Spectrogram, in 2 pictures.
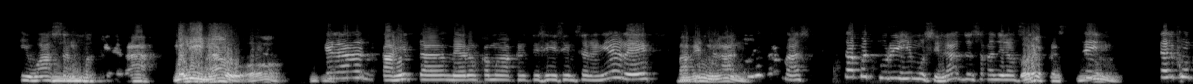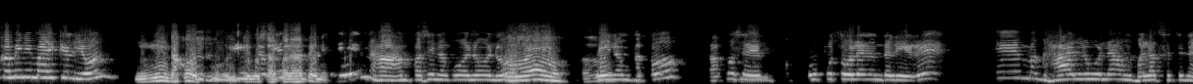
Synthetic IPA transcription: ʔɪwaːsɐŋmɐɡ̚ʔɛɾɐ | mɐliːnawʔo | kɐjlaːŋɐnkaːhɪt̪̚amɛːɾoŋkɐmɐŋakɾɪt̪ɪs̬iːsɪmsɐnɐŋjaːɾɛ | baːɪlɐʔ̪ːojɐt̪ɐɾmas | d̪̥aːpɐt̪̚pʊɾiːhɪnmosɪlad̪ʊnsɐkɐnɪlaŋsɛɛpɛsɛ | d̪̥alkʊŋkɐminɪmajkɛljon̩ːd̪ɐkoiŋʔʊsaːpɐnːaːt̪ɛnɪnɦaːhɐmpɐs̬ɪnɐŋkʊŋʔɐno̞ʔɐno | ɪnɐŋbɐt̪o̞ | t̪aːpo̞sʔɛ | pupʊt̪uːlɐnɐŋd̪ɐliːɾɛ | ɛmɐɡɦaːlunɐʔɐŋbɐlak̚sɐt̪ɪnɐ

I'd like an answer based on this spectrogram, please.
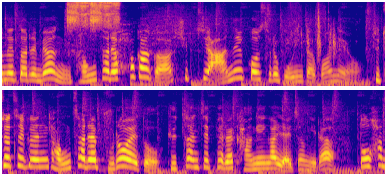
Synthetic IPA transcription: ne̞t͈aɾɯmjʌnkjʌŋt͡ɕʰaɾe̞hʌɡaɡaɕʰɥip̚t͡ɕ͈ia̰nɯɭk͈ʌsʰɯɾopoindaɡohane̞jo̰t͡ɕut͡ɕʰet͡ɕʰeɡɯnkjʌŋt͡ɕʰaɾe̞puɾʌe̞dokjutʰand͡ʑipʰe̞ɾɯɭkaŋɦe̞ŋɦaɭje̞d͡ʑʌŋiɾa | t͈oha

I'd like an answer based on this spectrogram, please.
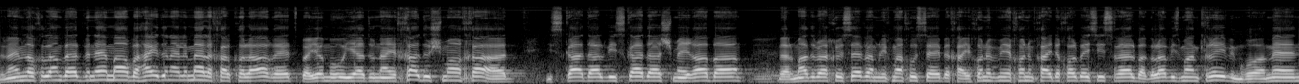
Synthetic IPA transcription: znaɪmlɔχɔlamvɛbvɪnɛmaʁvɪɦajadunajləmɛləχalˠkʰɔlaaʁɛt͡sbajɔmujeadunajaχaduʃmɔaχad | ɪskadalˠviiskadaʃmeɪʁaba | bɪalˠmadvɛaχjusɛvamliχmaχusebɪχajχɔnɪvɪmiəχɔnɪmχajdɪχɔlˠbeɪsisʁaɛlbaɡolavizmankʁivɪmʁuamɛn

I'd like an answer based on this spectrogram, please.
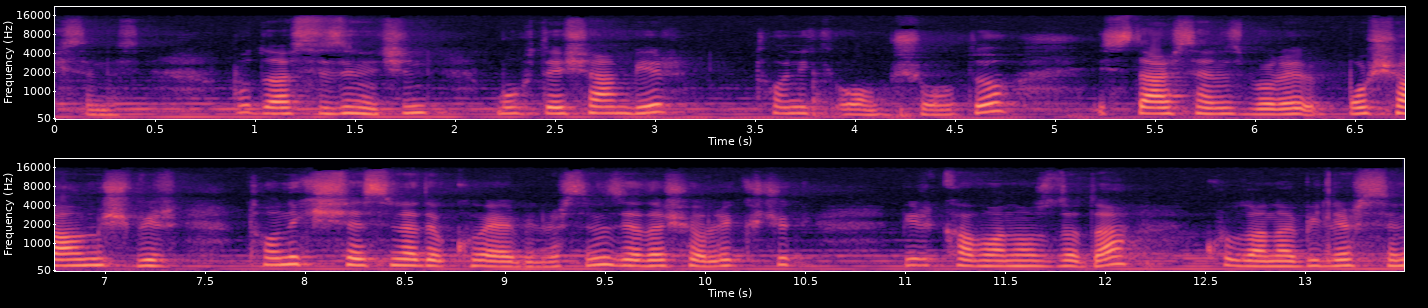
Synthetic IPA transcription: siniz̥bud̪asizinit͡ʃʰin | muxt̪ʰeʃæmbiɾ | t̪ʰo̞nicʰo̞lˠmuʃo̞lˠd̪ʊ | ist̪ʰæɾse̞nizbø̞jlʲɛbo̞ʃalˠmɯʃbiɾ | t̪ʰo̞nicʰi̥ʃesinɛd̪ɛkʰojajabilʲiɾsinizjad̪aʃø̞jlʲɛcʰy̥t͡ʃʰyc | biɾkʰavanozd̪ad̪a | kʰulˠːanabilʲiɾsin

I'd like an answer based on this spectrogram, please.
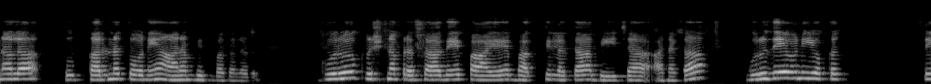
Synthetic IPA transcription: nɐlɐ | kɐɾɐɳɐt̪o̞ːne̞ːaːɾɐmbʱimpɐɡɐlɐɽu | ɡuɾukɾiʂɳɐpɾɐsaːd̪eːpaːjeːbʱɐk̚t̪ilɐt̪aːbʱiːd͡ʒaːʔɐ̰nɐɡa | ɡuɾud̪eːwunijɔkːɐ | i

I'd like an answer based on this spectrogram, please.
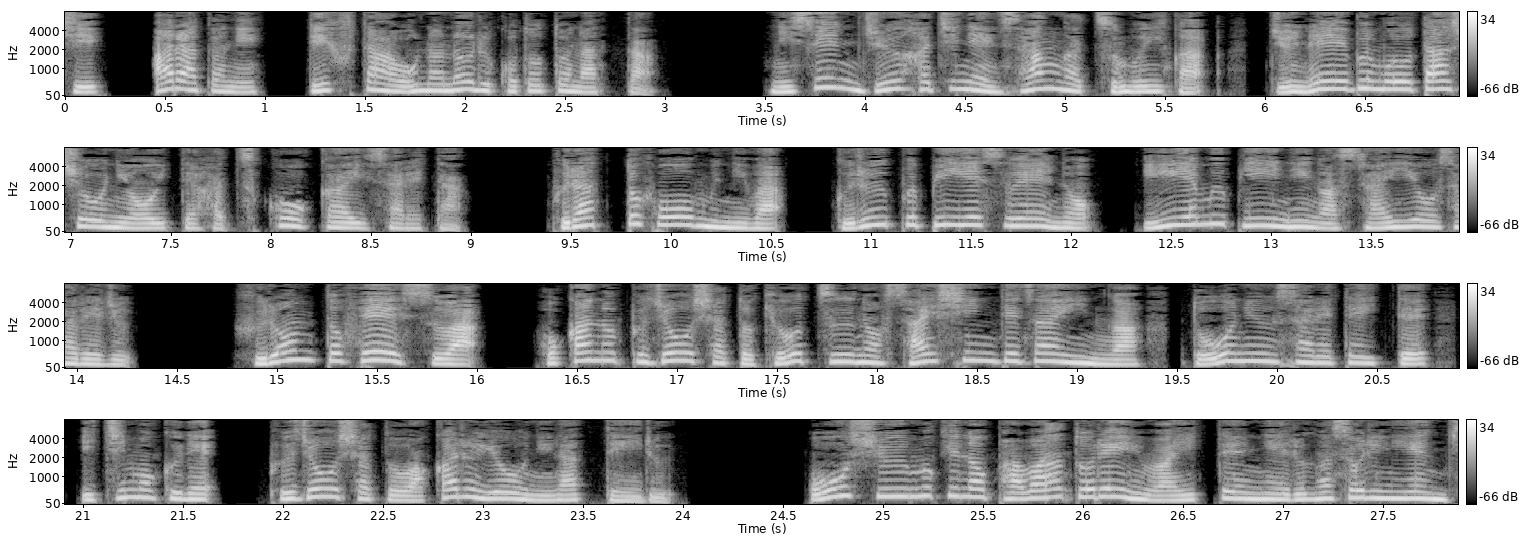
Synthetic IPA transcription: ɕi | aɾat̪aɲ̟i | ɾʲiɸɯ̟̥t̪aːo̞nano̞ɾɯ̟ko̞t̪ot̪o̞nat̪ːa̰ | ɲ̟isẽ̞ɲ̟d͡ʑɨːhat͡ɕinẽ̞ɰ̃sãŋɡat͡sɨmɯ̟ika | d͡ʑɨne̞ːbɯ̟mo̞ːt̪aɕo̞ːɲ̟io̞it̪e̞hat͡sɨ̥ko̞ːkaisaɾe̞t̪a̰ | pɯ̟ɾat̪ːo̞ɸo̞ːmɯ̟ɲ̟iβa | ɡ̥ɯ̟ɾɯ̟ːpɯ̟pʲiːe̞sɨe̞ːno̞ | iːe̞mɯ̟pʲiːɲ̟iɡasaijo̞ːsaɾe̞ɾɯ̟ | ɸɯ̟ɾõ̞nt̪o̞ɸe̞ːsɨβa | ho̞kano̞pɯ̟ʑo̞ːɕat̪o̞kʲo̞ːt͡sɨːno̞saiɕĩnd̪e̞zaĩŋɡa | d̪̥o̞ːɲ̟ɨːsaɾe̞t̪e̞it̪e̞ | it͡ɕimo̞kɯ̟d̪e̞ | pɯ̟ʑo̞ːɕat̪o̞β̞akaɾɯ̟jo̞ːɲ̟inat̪ːe̞iɾɯ̟̰ | o̞ːɕɨːmɯ̟ke̞no̞paβaːt̪o̞ɾe̞ĩɰ̃βait̪ːẽ̞ɲ̟ːieɾɯ̟ɡaso̞ɾʲiɲ̟iẽ̞ɲ̟d͡ʑi

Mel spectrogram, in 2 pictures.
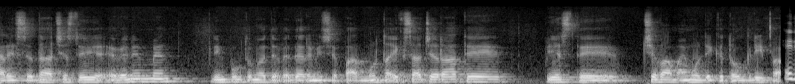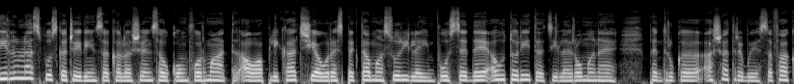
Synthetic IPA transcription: aɾesed̪aːt͡ʃe̞st̪ujḛve̞nime̞nt̪d̪inpuŋkt̪ulmewd̪e̞ve̞̰d̪e̞ɾemise̞pa̰rmult̪a̰eɡsad͡ʒe̞ɾat̪e | je̞st̪e̞t͡ʃe̞vamajmult̪d̪e̞kɨt̪o̞ɡɾipə̰ed̪iluulaspuskət͡ʃe̞jd̪insəkələʃe̞nsawko̞nfo̞rmat̪a̰waplikat̪ʃiawɾe̞spe̞k̚t̪at̪məsuɾile̞impuse̞d̪e̞ʔaut̪o̞ɾit̪ət̪sile̞ɾo̞mɨne̞pe̞nt̪ɾukəʔa̰ʃat̪ɾe̞buje̞səfakə

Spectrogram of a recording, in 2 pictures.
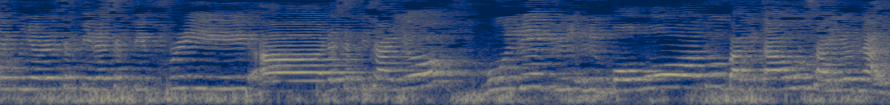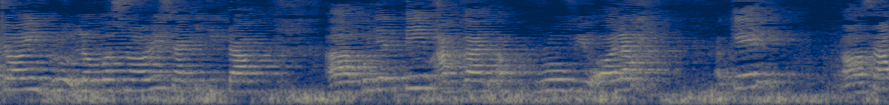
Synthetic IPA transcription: jəpuɲaɾɛsipiɾɛsipifɾi | əɾɛsəpisajə | bulɛhlilibowɔrt̪ubaɡit̪ausajənaʔd͡ʒɔ̃jnbɾuk̪̚ləbəsnɔɾist̪akikit̪a | ʔəpuɲat̪imakanəpɾufjuʔɔlːah | ʔoke | əsa

